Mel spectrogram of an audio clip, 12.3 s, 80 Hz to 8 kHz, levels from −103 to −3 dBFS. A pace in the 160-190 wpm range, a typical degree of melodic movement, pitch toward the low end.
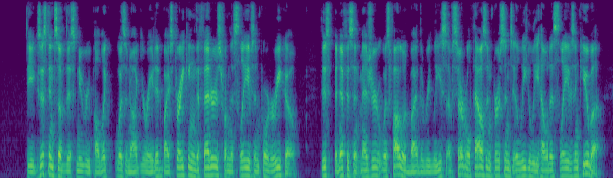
Yes: average, 175 wpm; average, 4.2 semitones; low, 110 Hz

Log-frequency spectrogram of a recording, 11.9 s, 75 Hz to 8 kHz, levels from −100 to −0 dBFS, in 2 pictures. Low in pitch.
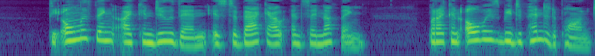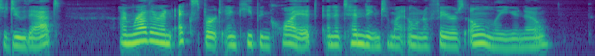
No: high, 220 Hz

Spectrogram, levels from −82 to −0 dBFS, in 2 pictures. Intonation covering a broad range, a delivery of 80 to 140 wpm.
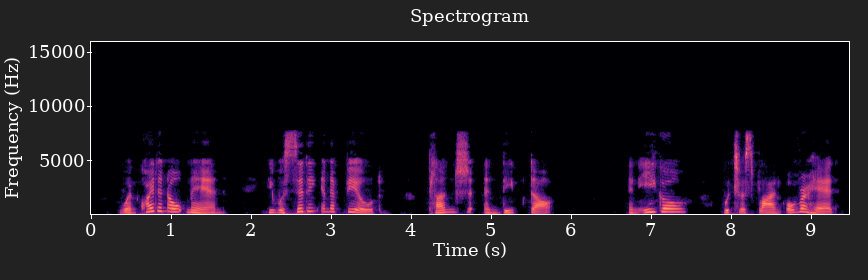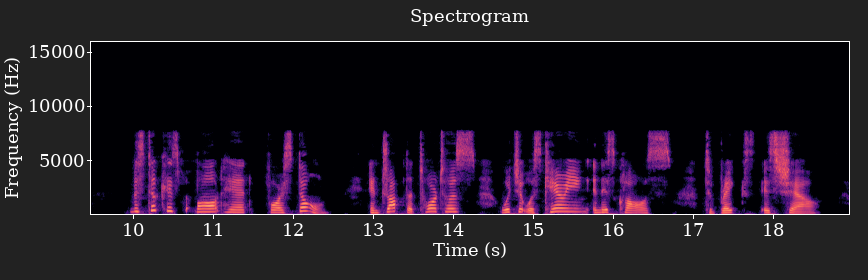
Yes: wide, 8.0 semitones; slow, 135 wpm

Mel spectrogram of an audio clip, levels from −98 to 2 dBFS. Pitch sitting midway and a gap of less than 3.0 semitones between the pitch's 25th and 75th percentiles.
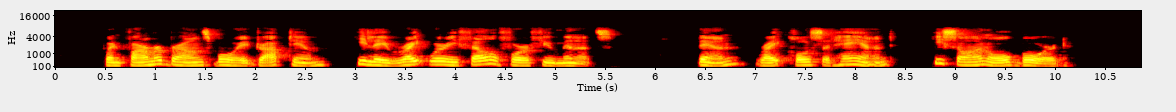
No: medium, 165 Hz; average, 3.6 semitones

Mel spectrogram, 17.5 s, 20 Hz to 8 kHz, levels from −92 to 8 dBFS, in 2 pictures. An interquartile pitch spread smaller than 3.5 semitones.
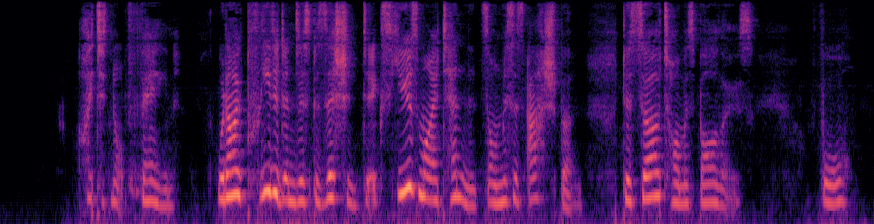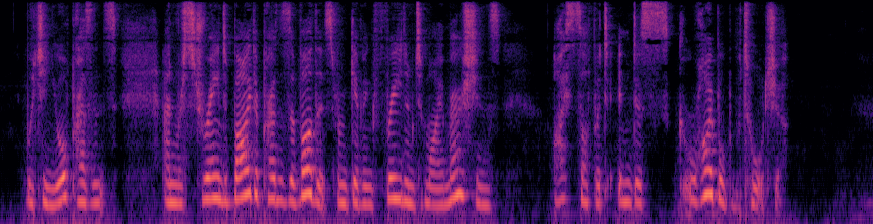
No: average, 3.9 semitones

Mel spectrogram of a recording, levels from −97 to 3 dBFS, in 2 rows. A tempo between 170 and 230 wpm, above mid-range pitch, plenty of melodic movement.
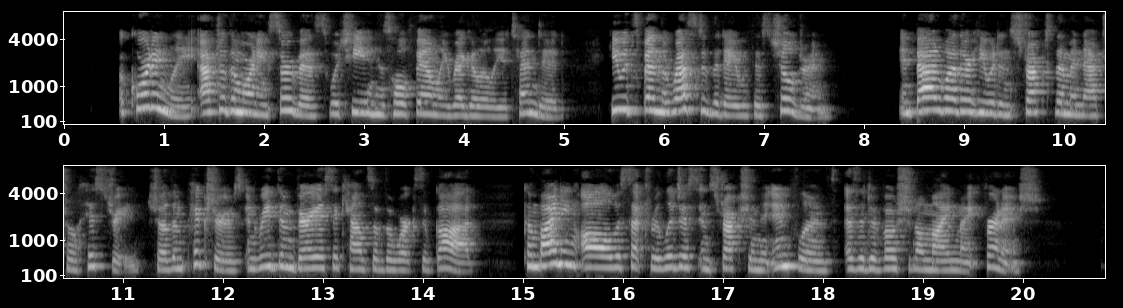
No: average, 175 wpm; high, 245 Hz; average, 4.5 semitones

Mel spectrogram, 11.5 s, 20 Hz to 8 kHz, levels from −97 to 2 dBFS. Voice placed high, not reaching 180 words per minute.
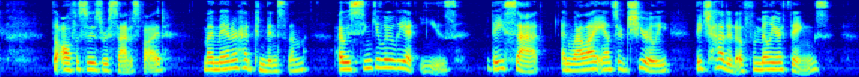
Yes: high, 230 Hz; slow, 135 wpm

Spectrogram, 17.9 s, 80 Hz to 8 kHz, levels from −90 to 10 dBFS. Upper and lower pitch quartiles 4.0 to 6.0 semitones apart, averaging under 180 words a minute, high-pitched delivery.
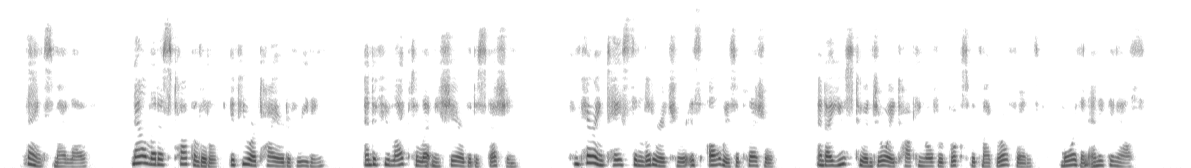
Yes: average, 4.7 semitones; average, 165 wpm; high, 210 Hz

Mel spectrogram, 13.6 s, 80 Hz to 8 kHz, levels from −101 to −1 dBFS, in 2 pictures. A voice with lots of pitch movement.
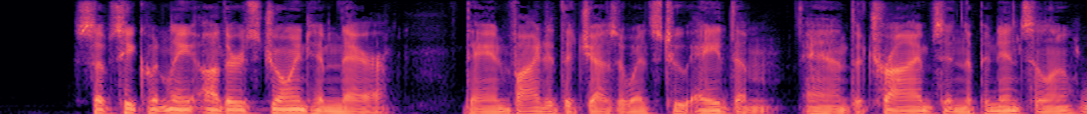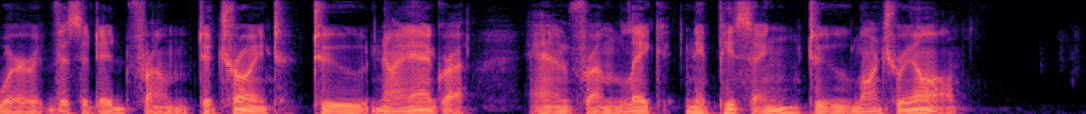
No: average, 4.0 semitones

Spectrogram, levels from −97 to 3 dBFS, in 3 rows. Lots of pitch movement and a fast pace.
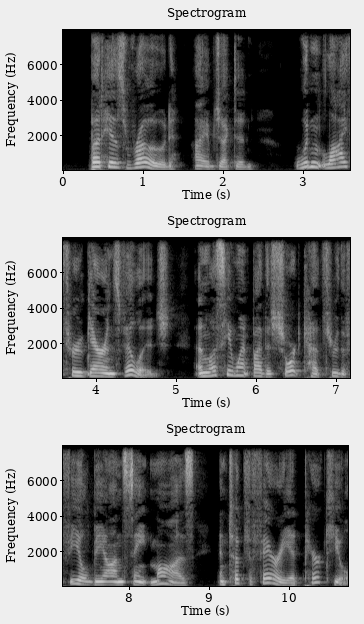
No: wide, 7.6 semitones; average, 160 wpm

